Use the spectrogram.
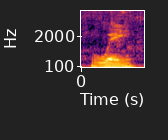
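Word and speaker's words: güey: Well, I'll give you a pass because you didn't really know, but and way is actually spelled with a G. If you don't know, now you know. It's like G-U-E-Y. Way.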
